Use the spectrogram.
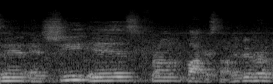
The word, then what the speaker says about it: Pakistan: It's not Pakistan, it's Pakistan. It's a soft P. It's almost like a B.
